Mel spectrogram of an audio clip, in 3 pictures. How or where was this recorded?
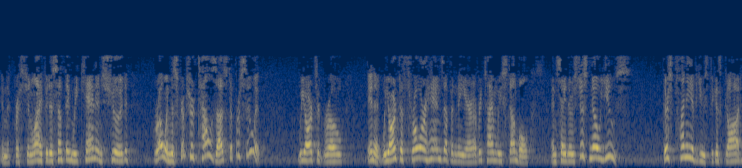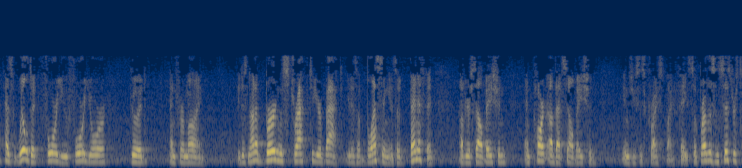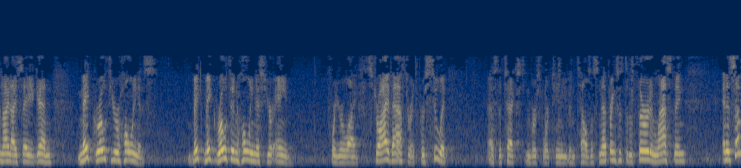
large echoing room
